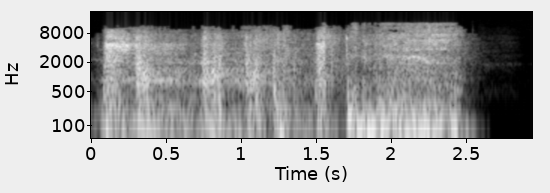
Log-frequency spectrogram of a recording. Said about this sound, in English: so in this film, there's a swamp where fire belches from holes in the ground, and before that fire appears, you hear a popping sound, distinctive popping sound. It sounds a little bit like this.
